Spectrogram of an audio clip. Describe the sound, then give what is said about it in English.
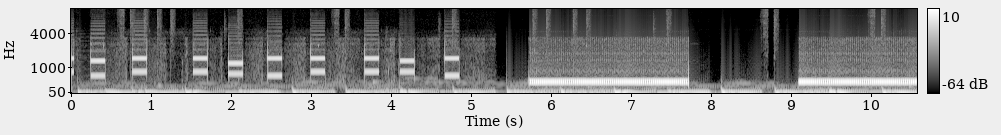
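Telephone tones: a quick run of short touch-tone dialing beeps, then two long steady tones separated by a pause of over a second. “we're going to call that man right now, so let's dial him up.”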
